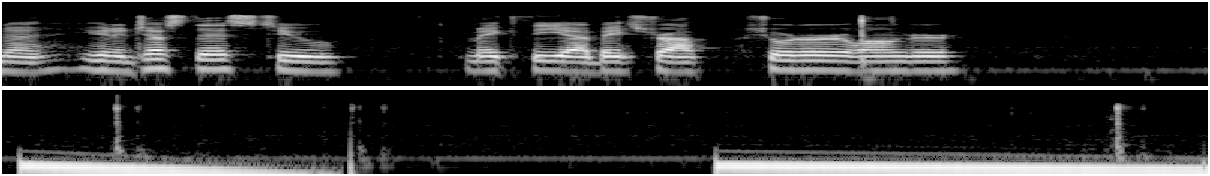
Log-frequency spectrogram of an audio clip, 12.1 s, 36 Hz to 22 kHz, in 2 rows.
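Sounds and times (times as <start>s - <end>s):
synthesized bass drop: 6.2s - 7.8s, 9.6s - 12.0s.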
